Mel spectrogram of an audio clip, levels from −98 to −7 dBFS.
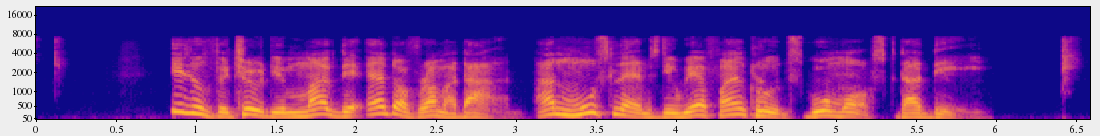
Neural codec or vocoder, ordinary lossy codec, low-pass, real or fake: codec, 16 kHz, 8 kbps, FreqCodec, smaller model; none; 7.2 kHz; fake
